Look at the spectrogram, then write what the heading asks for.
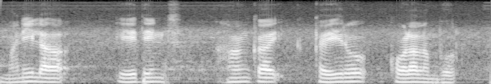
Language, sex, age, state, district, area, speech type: Tamil, male, 18-30, Tamil Nadu, Mayiladuthurai, urban, spontaneous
